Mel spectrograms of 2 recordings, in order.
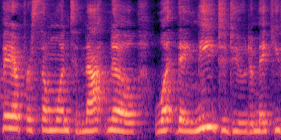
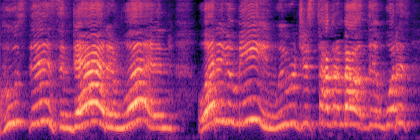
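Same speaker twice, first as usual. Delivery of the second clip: baffled partner; 9 semitones higher, 4 dB louder than usual. Retold or imitated. Playing the partner lost in the argument. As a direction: sputter in confusion.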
